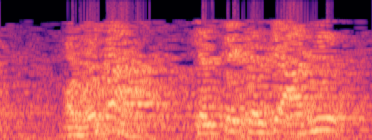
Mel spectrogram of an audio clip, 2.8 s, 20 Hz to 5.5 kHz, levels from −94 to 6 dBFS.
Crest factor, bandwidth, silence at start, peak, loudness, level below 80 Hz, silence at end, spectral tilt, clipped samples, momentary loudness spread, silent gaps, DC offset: 8 dB; 5.4 kHz; 0 s; 0 dBFS; -7 LUFS; -26 dBFS; 0 s; -8.5 dB/octave; 2%; 7 LU; none; under 0.1%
